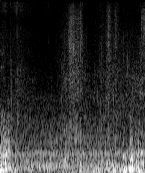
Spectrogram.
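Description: Strong gusts of wind mixed with hail batter a car and make it sway, at the entrance to a town as snow falls; a loud, dense, continuous roar with deep low rumble and a couple of brief, brighter surges as the gusts hit.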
